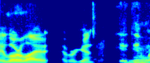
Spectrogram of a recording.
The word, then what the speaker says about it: Lorelai: Lorelai.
